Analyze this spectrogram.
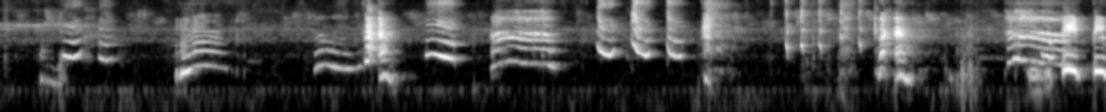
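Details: ['Toro, a baby monkey, whimpers to get his mother to hug and comfort him: a run of rising-then-falling squeaky, whistled cries, some grouped in quick pairs, separated by short pauses in a small quiet room.']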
